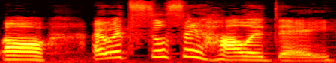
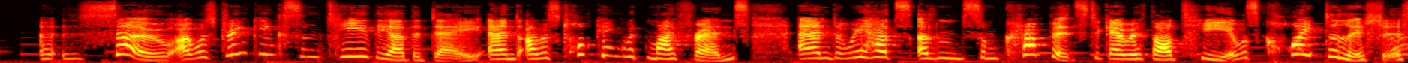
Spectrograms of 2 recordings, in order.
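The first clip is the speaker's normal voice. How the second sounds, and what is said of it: Put-on British accent. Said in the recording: “Can you do a British accent? ... Oh my gosh. I will try.”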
